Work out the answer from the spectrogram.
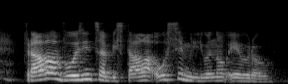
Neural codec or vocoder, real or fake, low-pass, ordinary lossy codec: none; real; 7.2 kHz; none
